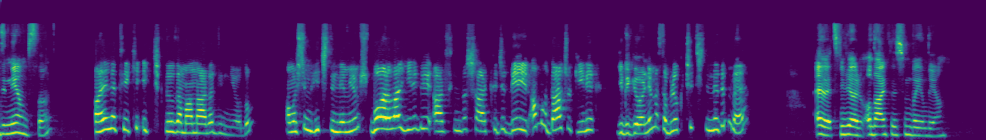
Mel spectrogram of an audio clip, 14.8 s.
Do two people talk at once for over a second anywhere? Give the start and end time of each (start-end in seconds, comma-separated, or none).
none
